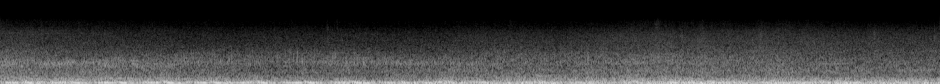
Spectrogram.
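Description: Wind buffeting the microphone outdoors: a steady, loud, low rumble with a fainter hiss above it.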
